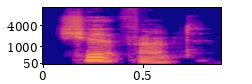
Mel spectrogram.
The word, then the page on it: shirtfront: Australian English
